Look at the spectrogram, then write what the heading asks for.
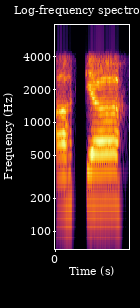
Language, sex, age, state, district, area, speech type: Sanskrit, male, 45-60, Karnataka, Bangalore Urban, urban, conversation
